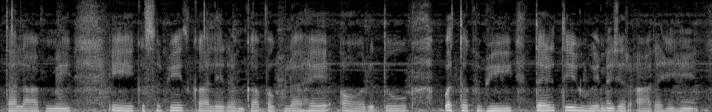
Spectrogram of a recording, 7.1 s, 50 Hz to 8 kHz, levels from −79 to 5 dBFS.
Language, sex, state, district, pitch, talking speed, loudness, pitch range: Hindi, female, Uttar Pradesh, Lalitpur, 165 Hz, 160 wpm, -21 LUFS, 155-175 Hz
